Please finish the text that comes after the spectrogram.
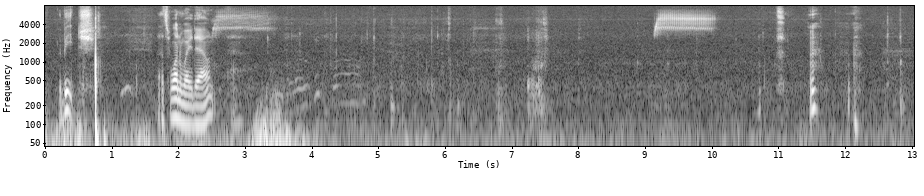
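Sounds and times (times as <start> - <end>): high bird call: 2.5 - 3.4, 9.1 - 10.1.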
